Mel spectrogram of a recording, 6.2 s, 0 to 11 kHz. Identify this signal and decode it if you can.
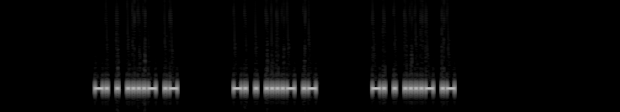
Morse code, heard as a keyed tone, about 46 wpm, 700 Hz. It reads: NE4A NE4A NE4A
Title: USA Call Signs - 4 Characters - Repeated 3x - 45wpm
